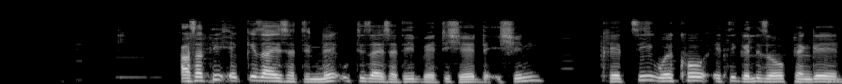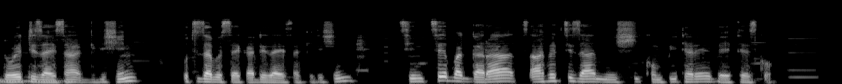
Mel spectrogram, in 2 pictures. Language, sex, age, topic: Gamo, female, 18-24, government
